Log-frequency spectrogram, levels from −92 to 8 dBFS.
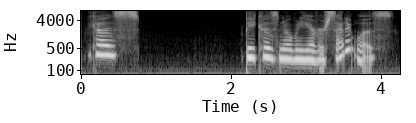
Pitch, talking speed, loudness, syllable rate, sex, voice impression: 255 Hz, 85 wpm, -15 LUFS, 5.3 syllables/s, female, feminine, young, cute, friendly, kind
